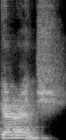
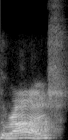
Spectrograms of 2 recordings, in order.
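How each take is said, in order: First: The word is said with a British accent. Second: The word is said with an American accent. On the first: "we said uh, garage" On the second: "instead of garage"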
